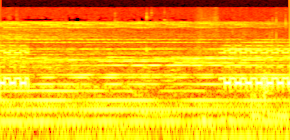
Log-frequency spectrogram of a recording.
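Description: A phone rings in the Higurashi visual novel game, a quiet electronic trill with repeating bursts at the start and end over a soft, steady background tone.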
